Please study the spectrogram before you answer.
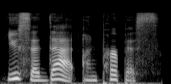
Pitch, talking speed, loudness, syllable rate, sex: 205 Hz, 175 wpm, -16 LUFS, 4.7 syllables/s, female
